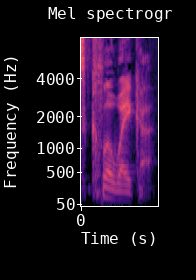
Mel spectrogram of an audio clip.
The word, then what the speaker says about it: cloaca: By the way, we were mispronouncing it. It's cloaca.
